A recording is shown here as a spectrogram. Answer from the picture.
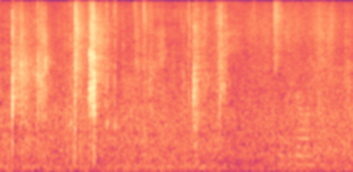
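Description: Footsteps through a mangrove thicket, with dry twigs and leaf litter crackling and snapping: about six sharp cracks in the first three seconds, then quieter.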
